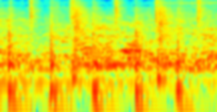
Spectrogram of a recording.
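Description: Live rock band playing an instrumental jam: electric guitars and keyboard over a steady drum-kit beat.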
